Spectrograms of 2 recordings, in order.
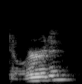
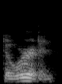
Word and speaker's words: Do'Urden: Do'Urden? I guess is supposed to be has the accents on the Do'Urden.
